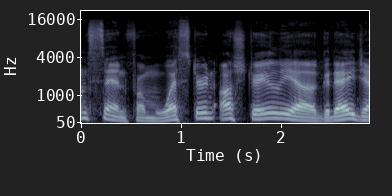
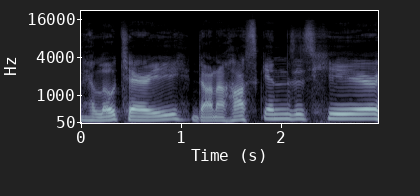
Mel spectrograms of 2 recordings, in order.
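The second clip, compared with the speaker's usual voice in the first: normal talking voice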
